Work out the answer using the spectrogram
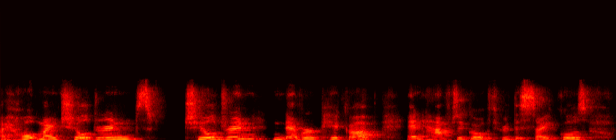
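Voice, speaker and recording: A loud, very slow woman's voice, high in pitch, with ordinary pitch variation and a Canadian accent. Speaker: lived-experience advocate. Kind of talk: panel testimony.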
